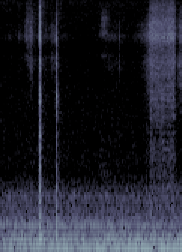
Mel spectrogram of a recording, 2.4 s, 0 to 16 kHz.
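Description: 2019 Camaro SS's 6.2-litre V8 idling steadily, heard from inside the cabin, with two sharp clicks about half a second in, a quarter second apart, from the electronic parking brake switch being worked.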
